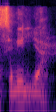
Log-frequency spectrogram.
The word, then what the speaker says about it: Sevilla: Jag säger på svenska Sevilla. I Sverige uttalar vi... – För så har det alltid hetat.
